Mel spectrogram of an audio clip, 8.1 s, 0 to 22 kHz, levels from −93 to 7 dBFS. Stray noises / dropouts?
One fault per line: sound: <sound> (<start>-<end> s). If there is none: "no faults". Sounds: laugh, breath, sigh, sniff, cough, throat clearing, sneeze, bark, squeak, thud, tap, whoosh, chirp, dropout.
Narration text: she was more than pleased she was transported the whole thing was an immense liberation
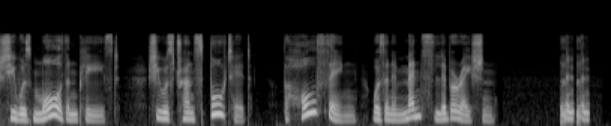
sound: laugh (7.5-7.9 s)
